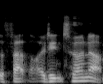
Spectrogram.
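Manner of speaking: ordinary talk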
